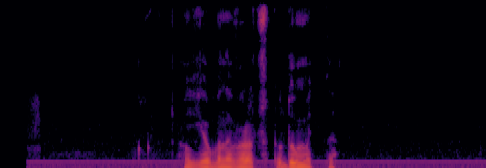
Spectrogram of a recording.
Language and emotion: Russian, neutral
